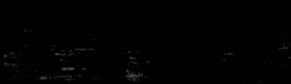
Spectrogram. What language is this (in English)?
Swahili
